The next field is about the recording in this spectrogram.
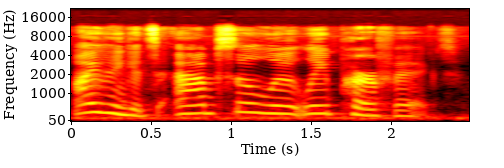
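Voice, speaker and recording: Casting: reader playing a dreamy, kindly lady music teacher in a storybook, high voice, drawn-out words, some background noise. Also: lively intonation, a bit bright. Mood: gently proud.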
